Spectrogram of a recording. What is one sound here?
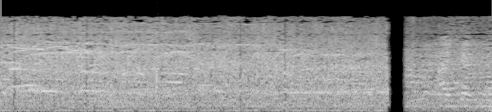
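A large crowd chatters and cheers in a big echoing hall.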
